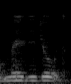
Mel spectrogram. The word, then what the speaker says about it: Megillot: Por eso se llaman los libros de la fiesta o los rollos de la fiesta, los Megillot, así se pronuncia en hebreo, Megillot.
